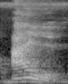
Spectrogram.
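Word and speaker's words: I'll: Written আমরা আই উইল লিখবো, কিন্তু স্পিকিং আমরা বলবো আইল। জমির হাঁটার জন্য যে আইল আছে, জমির মাঝখান দিয়ে, সে একই উচ্চারণ হবে আইল।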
